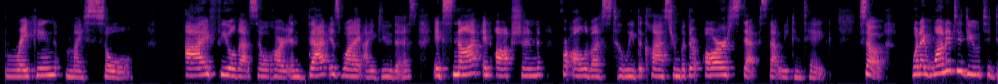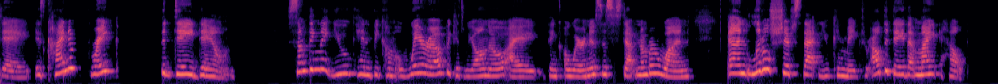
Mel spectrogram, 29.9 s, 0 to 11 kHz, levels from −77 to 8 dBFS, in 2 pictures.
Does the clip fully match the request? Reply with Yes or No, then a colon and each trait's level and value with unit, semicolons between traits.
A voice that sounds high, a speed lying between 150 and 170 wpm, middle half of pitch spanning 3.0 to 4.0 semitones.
No: very high, 250 Hz; average, 160 wpm; average, 4.4 semitones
